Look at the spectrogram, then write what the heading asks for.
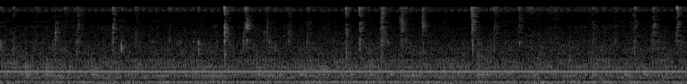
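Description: Close-miked chewing of a sausage: scattered small wet mouth clicks and squishes, over a faint steady hum.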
